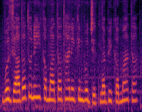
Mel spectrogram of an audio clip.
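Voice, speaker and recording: Mellow woman storyteller over music. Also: fairly high pitch, a little fast. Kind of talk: scripted narration of a Hindi moral horror story. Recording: music under the voice.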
